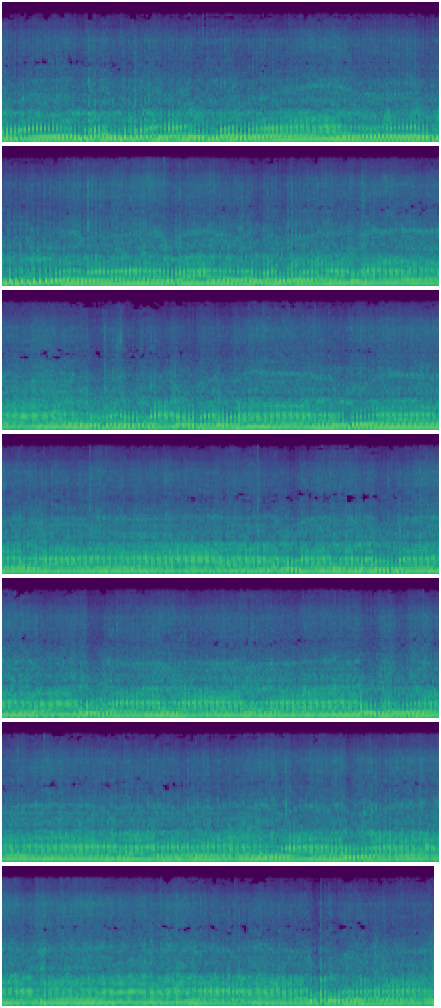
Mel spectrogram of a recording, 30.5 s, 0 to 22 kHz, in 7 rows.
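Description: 2017 KTM 450 XC-F's single-cylinder four-stroke engine running at fairly steady low revs, with only small throttle changes, as the dirt bike is ridden slowly along a rocky single-track trail.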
